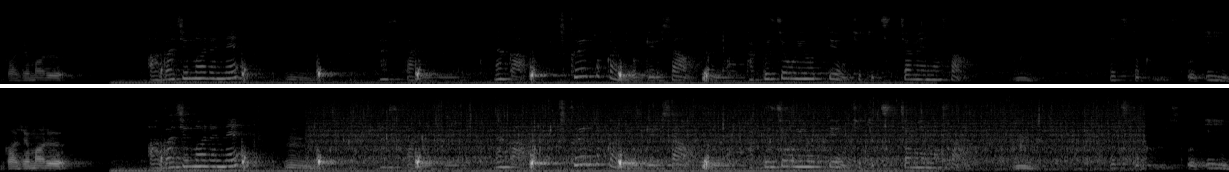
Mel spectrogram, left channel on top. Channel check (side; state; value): left; quieter; 8.5 dB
